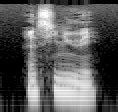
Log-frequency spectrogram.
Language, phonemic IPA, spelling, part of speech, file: French, /ɛ̃.si.nɥe/, insinuer, verb, Fr-insinuer.ogg
- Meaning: 1. insinuate (make way for by subtle means) 2. insinuate; hint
